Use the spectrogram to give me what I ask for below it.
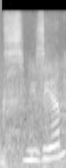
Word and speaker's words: Rijksmuseum: Yeah, we're just on our way now to the, how do you pronounce it? The Rijksmuseum. Rijksmuseum.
